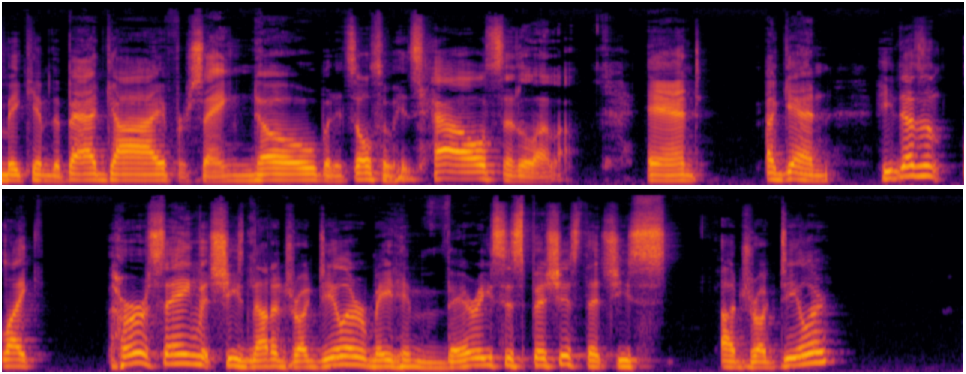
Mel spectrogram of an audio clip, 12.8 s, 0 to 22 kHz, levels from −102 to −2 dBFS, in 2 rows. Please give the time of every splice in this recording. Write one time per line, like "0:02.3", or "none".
0:04.1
